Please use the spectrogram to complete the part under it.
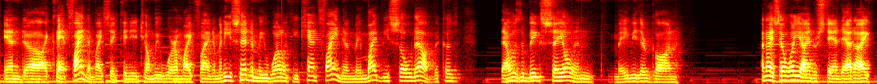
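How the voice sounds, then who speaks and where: An older man speaks in an earnest, folksy way, circling back with fillers and repeated phrases as he tells a personal story. His voice sits at an ordinary middle pitch. Soft guitar music plays faintly underneath. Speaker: educational software founder telling a story.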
